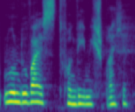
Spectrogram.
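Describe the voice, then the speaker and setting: An actress playing a noble lady in a 1950s radio play who questions a grieving girl in a measured, gently coaxing way. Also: medium pitch, natural voice. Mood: gentle probing. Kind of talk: 1950s radio drama acting.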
